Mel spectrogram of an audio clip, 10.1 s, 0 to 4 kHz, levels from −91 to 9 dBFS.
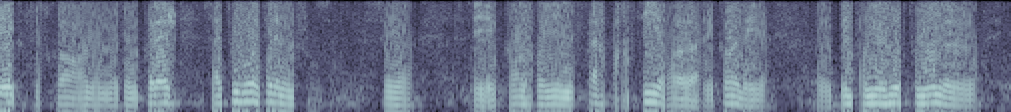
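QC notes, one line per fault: Throughout, mu-law and A-law mixed up: the telephone audio was coded with the mu-law curve but decoded as A-law, so each 8-bit code is mapped back to the wrong level. Some samples come out too loud and others too soft, which makes the speech harsh and gritty. The quietest codes land well above silence, so pauses fill with noise. The narrow telephone band, with nothing above 4 kHz, is still audible beneath the damage.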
